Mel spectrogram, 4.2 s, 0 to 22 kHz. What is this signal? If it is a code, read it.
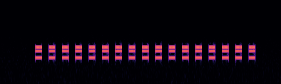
Telephone call progress tone (North American plan), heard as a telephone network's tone, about 1400, 2050, 2450, 2600 Hz, 0.1 s on and 0.1 s off. Off-hook warning tone.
